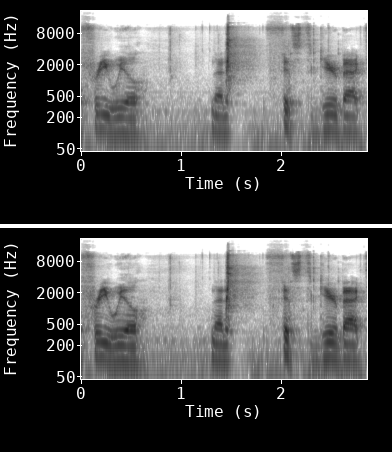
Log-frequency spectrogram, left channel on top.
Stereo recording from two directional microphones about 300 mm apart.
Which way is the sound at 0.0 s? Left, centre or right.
Right.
